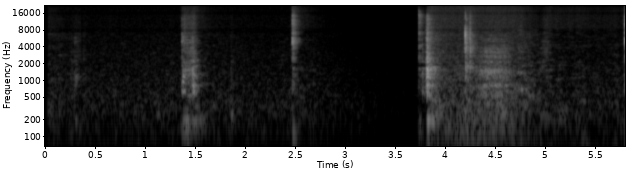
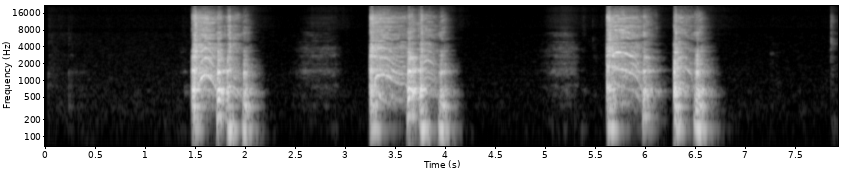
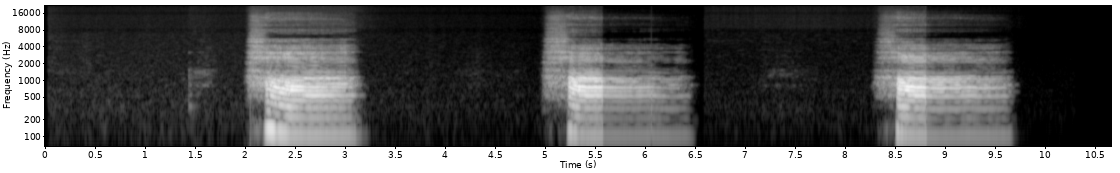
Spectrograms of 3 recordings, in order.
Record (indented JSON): {
  "cough_length": "5.8 s",
  "cough_amplitude": 2399,
  "cough_signal_mean_std_ratio": 0.27,
  "three_cough_length": "7.9 s",
  "three_cough_amplitude": 32237,
  "three_cough_signal_mean_std_ratio": 0.37,
  "exhalation_length": "10.7 s",
  "exhalation_amplitude": 32174,
  "exhalation_signal_mean_std_ratio": 0.36,
  "survey_phase": "beta (2021-08-13 to 2022-03-07)",
  "age": "65+",
  "gender": "Male",
  "wearing_mask": "No",
  "symptom_none": true,
  "smoker_status": "Never smoked",
  "respiratory_condition_asthma": false,
  "respiratory_condition_other": false,
  "recruitment_source": "REACT",
  "submission_delay": "2 days",
  "covid_test_result": "Negative",
  "covid_test_method": "RT-qPCR"
}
